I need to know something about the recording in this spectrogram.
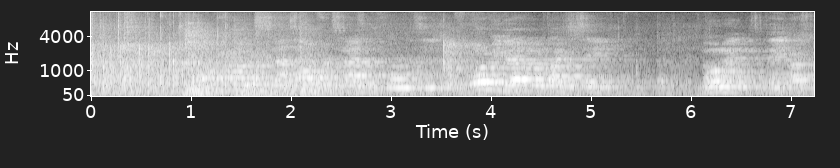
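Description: A young man talks into a microphone over loudspeakers in a large hall.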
